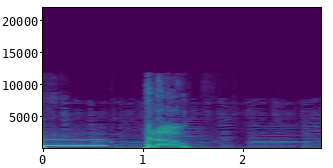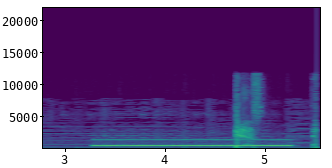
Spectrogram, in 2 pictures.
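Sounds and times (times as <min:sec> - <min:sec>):
telephone ringing on a call to a fast-food restaurant: 0:00.0 - 0:00.7, 0:03.3 - 0:05.4.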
